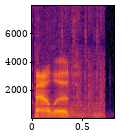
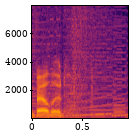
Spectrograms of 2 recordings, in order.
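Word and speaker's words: Ballade: term ballad or Del I think it's pronounced ballad yeah ballad but anyway ballad works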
